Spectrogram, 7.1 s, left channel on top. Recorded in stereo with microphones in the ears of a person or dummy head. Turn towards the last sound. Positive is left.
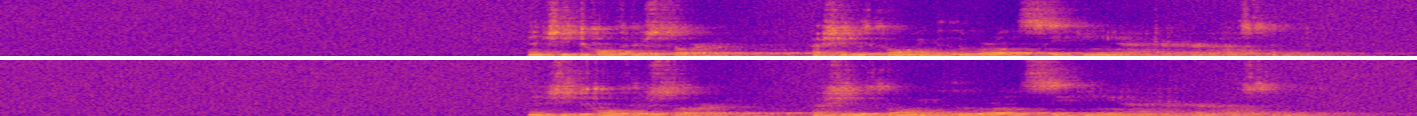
turn(degrees=65)  # may be behind; listen again after turning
